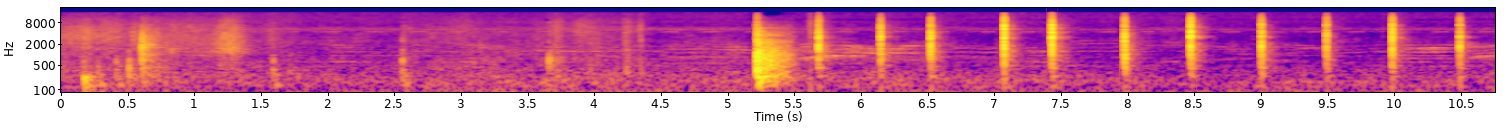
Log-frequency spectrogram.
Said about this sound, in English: Clock's ticking, fellas.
